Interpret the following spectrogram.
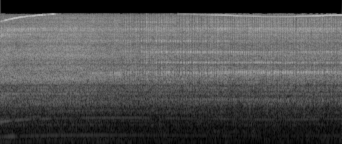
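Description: A high-speed handheld power tool cutting away part of an aluminium engine-mounting bracket. It spins up with a rising whine at the start, then runs steadily with a hissing grind.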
